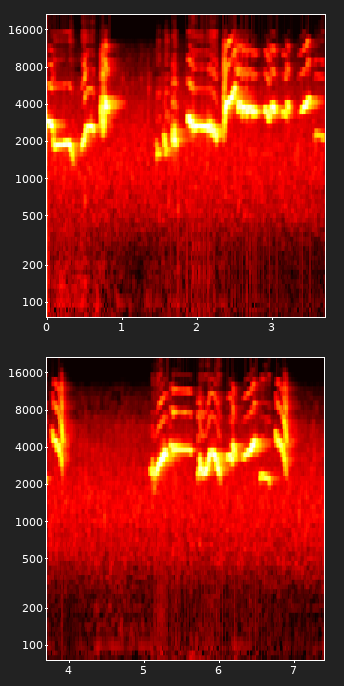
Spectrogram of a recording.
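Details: Oriental magpie-robin song, a training recording meant to get reluctant caged birds singing: clear whistled phrases with rising and falling slurs and sharp upswept notes, two bursts separated by a pause of over a second.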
